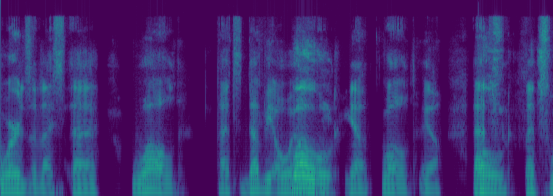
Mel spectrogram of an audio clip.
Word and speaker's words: wold: He's written 6 books, and these books are writing genre fiction, creating imaginary worlds, Yorkshire's weird wolds, saints and sinners in Dark Age England.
